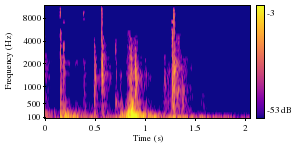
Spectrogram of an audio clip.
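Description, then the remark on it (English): A classroom door being opened slowly, with a few soft clicks of the handle and a dull wooden thump in the middle, with no voices. “Very slowly, Elliot opened the classroom door and peeked in.”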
